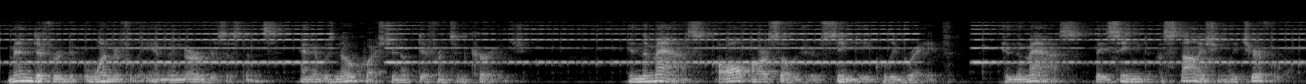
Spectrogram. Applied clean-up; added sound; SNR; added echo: none; Bowed string instrument; 3 dB; reverberation time 0.7 s.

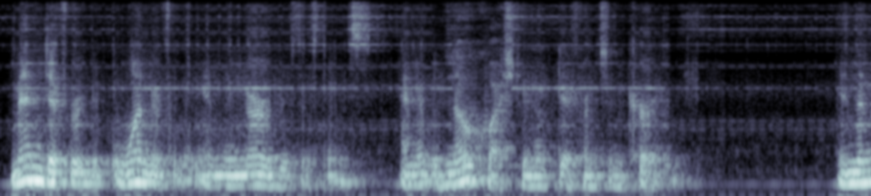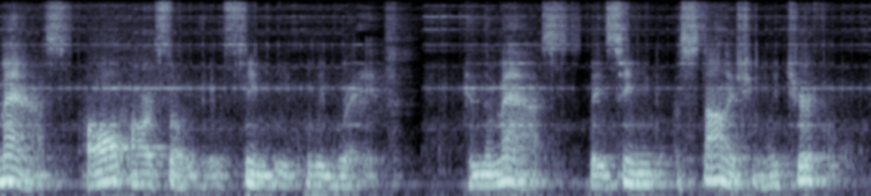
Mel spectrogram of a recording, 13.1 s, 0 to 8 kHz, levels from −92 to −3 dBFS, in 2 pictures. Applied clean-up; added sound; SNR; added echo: neural separator model SepFormer DNS4.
